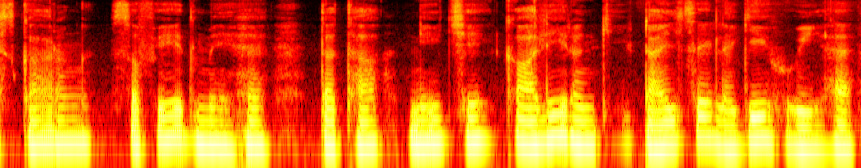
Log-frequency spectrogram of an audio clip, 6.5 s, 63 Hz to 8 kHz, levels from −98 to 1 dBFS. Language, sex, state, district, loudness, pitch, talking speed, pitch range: Hindi, male, Jharkhand, Ranchi, -16 LUFS, 120 Hz, 130 wpm, 115-130 Hz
